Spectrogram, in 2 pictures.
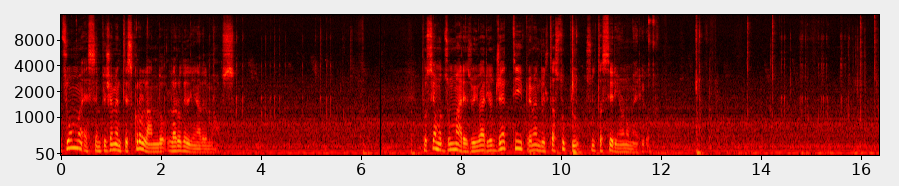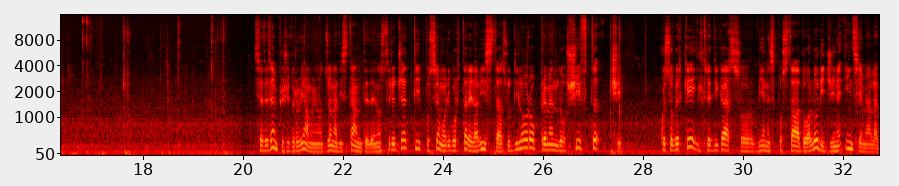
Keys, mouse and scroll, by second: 10.2 KP_Decimal, 12.7 KP_Decimal, 13.7-14.2 middle drag, 15.9-16.3 shift+middle drag, 16.8 click, 17.6 KP_Decimal, 18.7-19.4 shift+middle drag, 27.3 shift+c.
